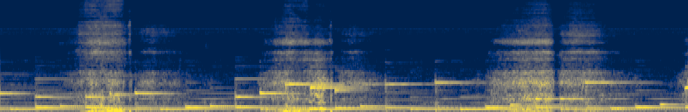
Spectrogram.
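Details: Sleeping Doberman dog snoring: soft snorting snores about every three seconds, with gentle background music.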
